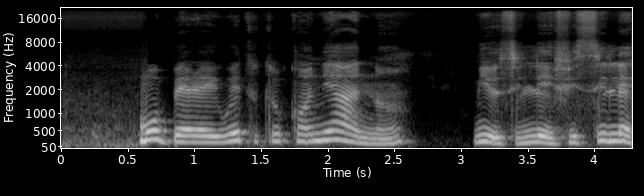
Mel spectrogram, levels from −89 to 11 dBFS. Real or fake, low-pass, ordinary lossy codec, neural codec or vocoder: fake; 19.8 kHz; none; vocoder, 44.1 kHz, 128 mel bands every 256 samples, BigVGAN v2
